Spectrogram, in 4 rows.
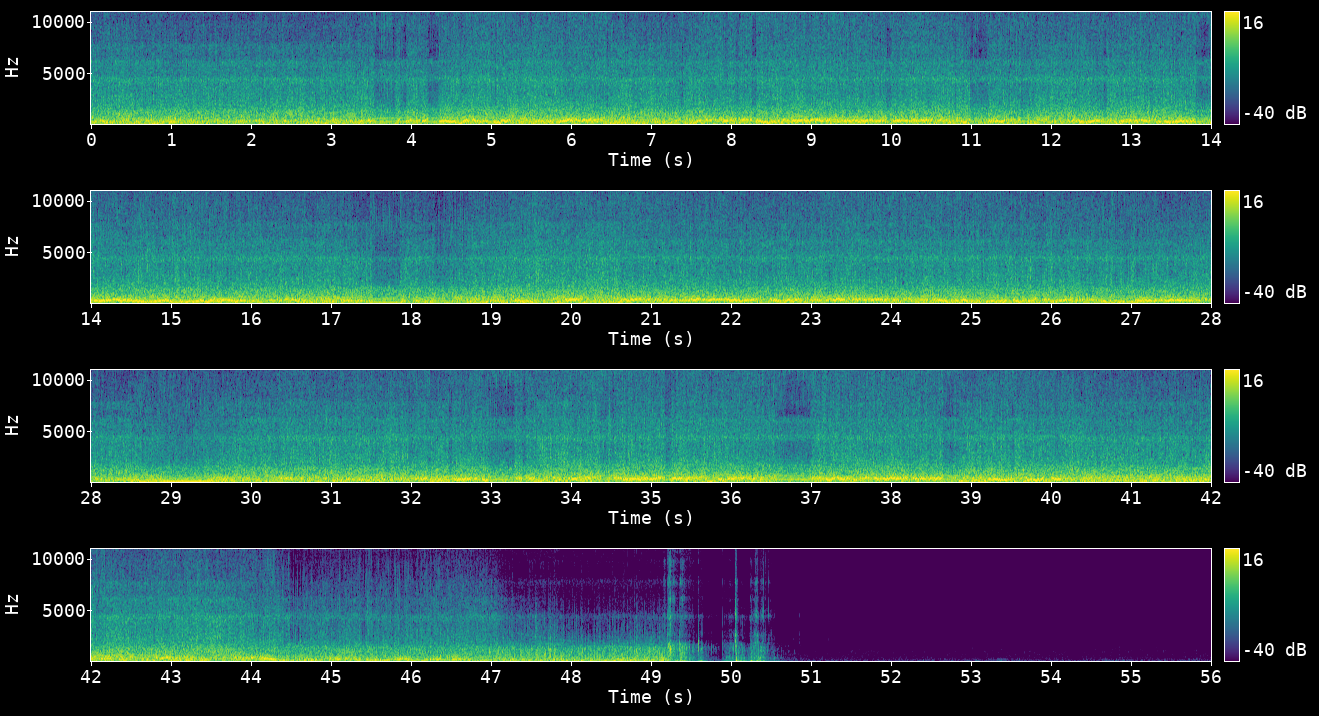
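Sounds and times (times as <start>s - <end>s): electric motor propeller buzzing: 0.0s - 44.3s
rush of wind noise: 0.0s - 50.8s.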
